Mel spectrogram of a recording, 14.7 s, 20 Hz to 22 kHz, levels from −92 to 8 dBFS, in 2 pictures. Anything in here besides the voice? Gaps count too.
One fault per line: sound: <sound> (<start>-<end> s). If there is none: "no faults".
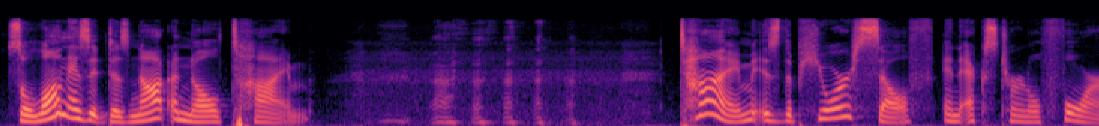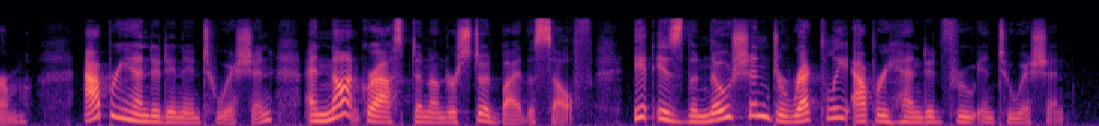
sound: laugh (2.5-4.1 s)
